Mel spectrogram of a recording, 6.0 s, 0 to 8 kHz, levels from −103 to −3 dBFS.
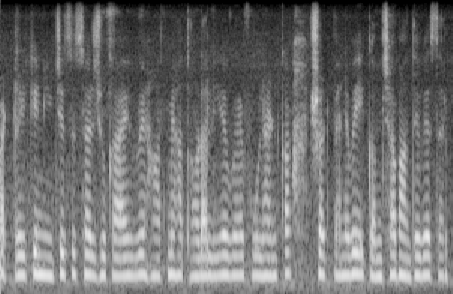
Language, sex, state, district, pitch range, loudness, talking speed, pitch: Hindi, female, Haryana, Rohtak, 190-205 Hz, -19 LUFS, 240 wpm, 195 Hz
